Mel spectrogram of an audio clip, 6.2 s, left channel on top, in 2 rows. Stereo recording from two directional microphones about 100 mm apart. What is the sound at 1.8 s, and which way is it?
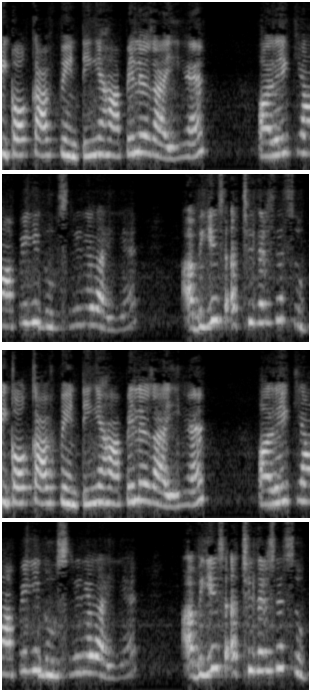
Speech, 40° right (ahead or behind).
